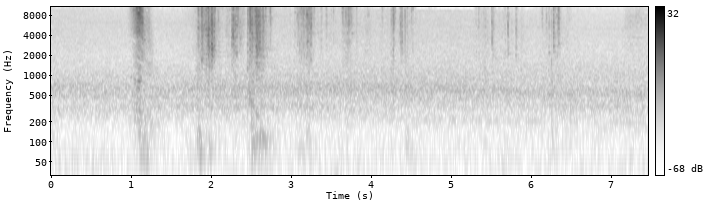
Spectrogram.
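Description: Short sharp clacks from a game character's moves sound in quick bursts.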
